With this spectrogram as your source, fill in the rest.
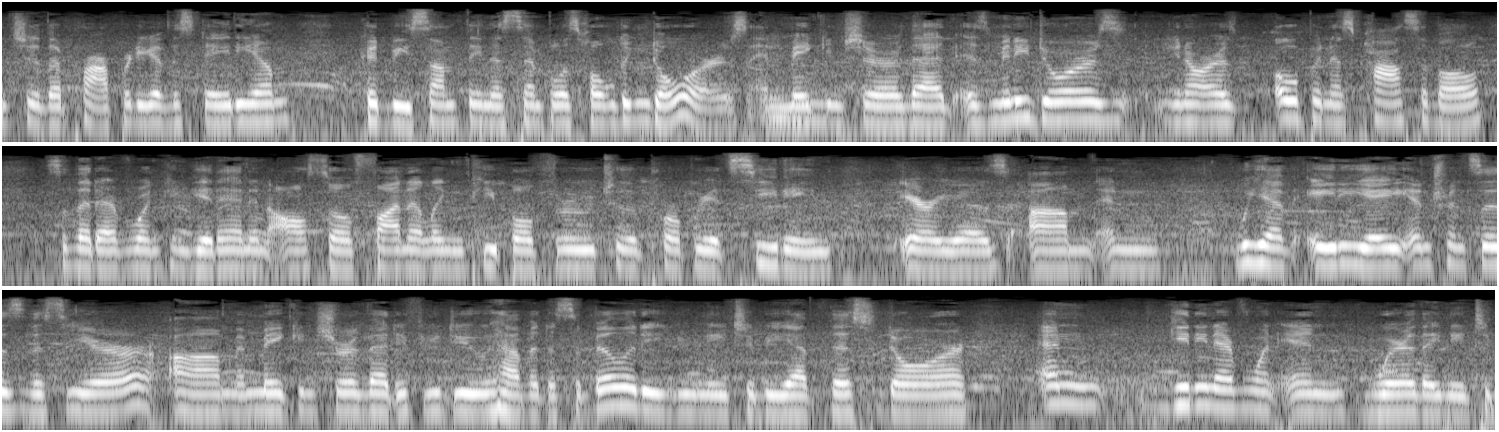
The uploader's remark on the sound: Live from the 2019 LCMS National Youth Gathering. Community Life Builder for the 2019 NYG in Minneapolis, Minnesota.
